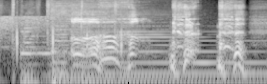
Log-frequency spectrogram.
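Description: A cartoon character coughing and spluttering from a faceful of flour dust: a short voiced splutter, then a quick run of coughs in the second half, over light background music.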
